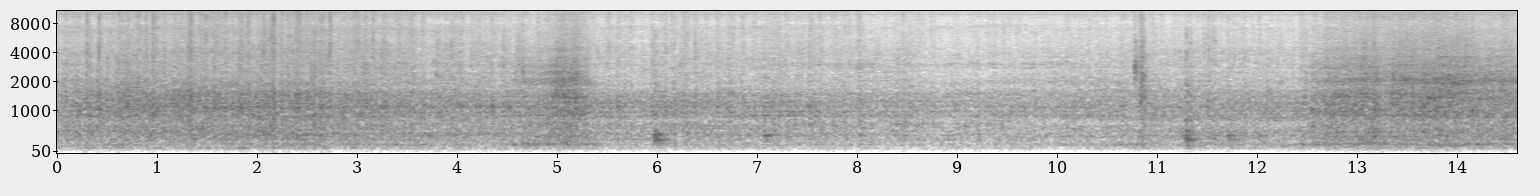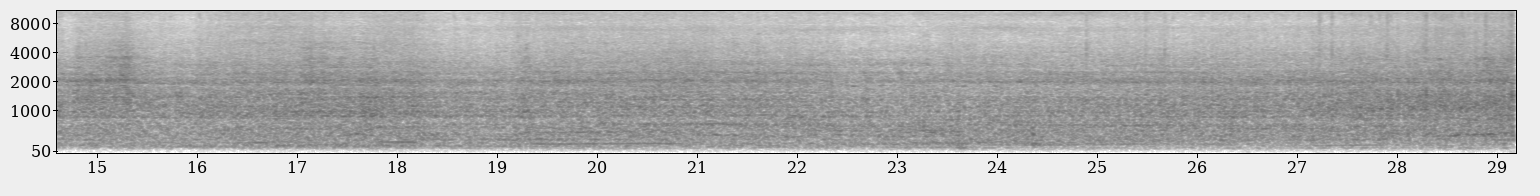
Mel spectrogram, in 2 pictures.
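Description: Model railway trains running on the layout: the steady whirr of small electric locomotive motors and wheels on the track. A few sharp clicks come in the first half, and the running gets louder, with a steady whine, after about twelve seconds.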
